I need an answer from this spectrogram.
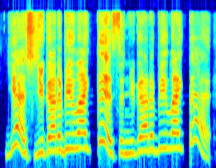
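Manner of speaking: mock announcer, high and loud; old-style voiceover. Shown as a demonstration. Voice actor showing how voiceover used to be, high projected announcer. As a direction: push it up and out like a dated commercial read. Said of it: "voiceover in the past used to be".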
